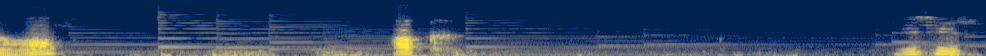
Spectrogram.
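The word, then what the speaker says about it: ஃ: This is called akh, and this is something like the pronunciation of akh. This is pronounced as akh, and it is a triangle of three small circles.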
